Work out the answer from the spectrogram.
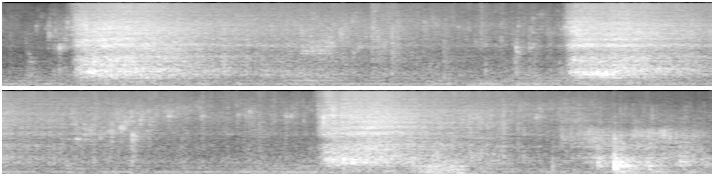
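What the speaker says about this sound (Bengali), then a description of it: "আমি এখান থেকে কিছুটা ফোড়ন ডালে দেব।" Hot tempering spices poured into mixed lentil dal, three loud bursts of hissing sizzle, each flaring up and slowly fading, close to the microphone.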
